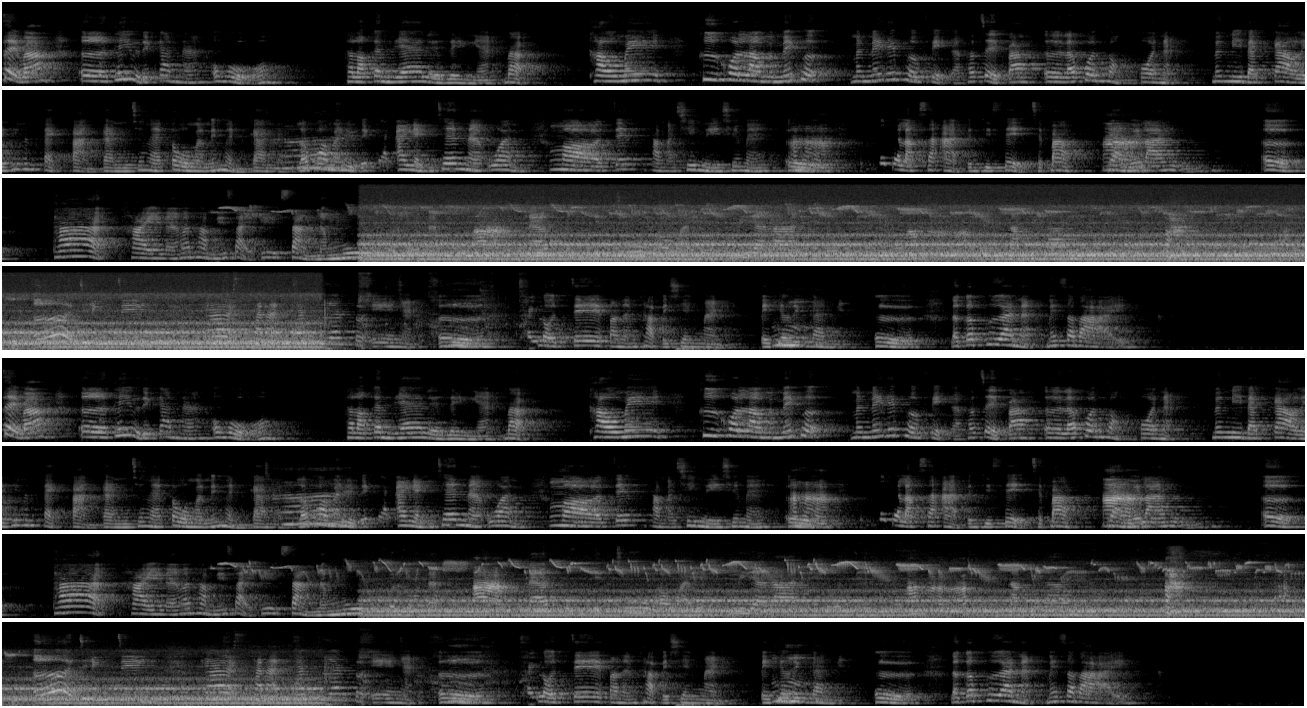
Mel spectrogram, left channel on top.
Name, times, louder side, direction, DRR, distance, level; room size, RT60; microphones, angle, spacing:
voice 1, 0.0-2.7 3.4-5.3 5.9-8.2 8.5-11.7 12.1-21.3 21.9-23.7 24.1-25.0 25.6-26.0 26.6-30.5 31.3-34.8 36.1-37.1 39.4-44.0 44.3-46.4 46.7-47.5 47.8-50.7, equal, ahead, 4 dB, 0.7 m, -34 dB
voice 2, 15.7-16.6 18.5-18.9 20.9-21.3 24.0-24.5 30.8-31.2 35.1-35.8 37.7-38.3 38.8-38.9 40.5-40.6 43.5-43.9 46.8-47.3, right 3 dB, 40° right, 5 dB, 0.8 m, -32 dB
Bird vocalization bird call bird song, 28.1-39.3, right 5 dB, 75° right, 1.4 m, -35 dB
sound 1, 29.6-42.3, left 4 dB, 75° left, 0.5 m, -28 dB
sound 2, 41.3-46.4, left 2 dB, 55° left, 1.8 m, -50 dB
9.4 x 4.3 x 6.8 m, 1.0 s
head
